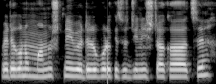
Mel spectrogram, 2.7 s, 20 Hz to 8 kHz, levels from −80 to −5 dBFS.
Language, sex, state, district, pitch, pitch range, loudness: Bengali, female, West Bengal, Jhargram, 210 Hz, 205-220 Hz, -20 LUFS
